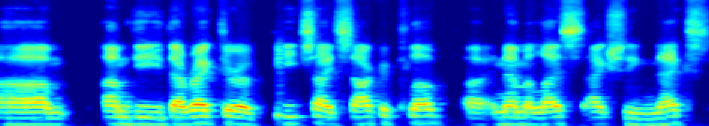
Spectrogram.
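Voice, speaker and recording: A man with a Spanish accent speaks at a medium pitch and a moderate pace with monotone, flat intonation. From Argentina. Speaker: college soccer coach. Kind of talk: panel talk. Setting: video call. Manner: halting.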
